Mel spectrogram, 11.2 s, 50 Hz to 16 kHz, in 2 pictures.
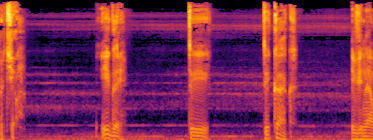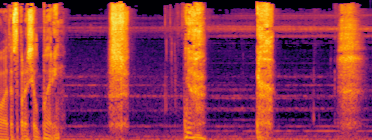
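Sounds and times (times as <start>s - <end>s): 
speech: 0.1s - 0.5s, 1.4s - 2.0s, 2.8s - 3.2s, 4.0s - 4.6s, 5.3s - 6.6s, 7.2s - 7.6s, 8.4s - 8.8s
man coughing up blood after being hurt: 9.4s - 9.8s.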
